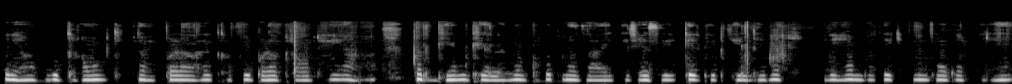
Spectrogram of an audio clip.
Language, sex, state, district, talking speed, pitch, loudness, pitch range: Hindi, female, Uttar Pradesh, Jyotiba Phule Nagar, 165 wpm, 210 Hz, -21 LUFS, 200-215 Hz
